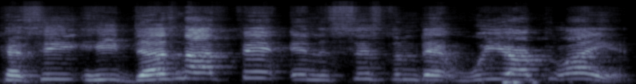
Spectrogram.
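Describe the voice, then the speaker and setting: A man's voice: very high-pitched, moderate pace, bright, forceful tone. A man arguing insistently in a heated basketball debate, repeating his points as a podcast co-host. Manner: insistent, argumentative, repeats himself.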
